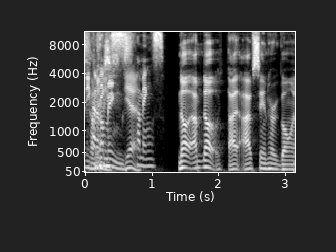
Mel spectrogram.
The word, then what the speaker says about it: Whitney Cummings: Whitney Cummings.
